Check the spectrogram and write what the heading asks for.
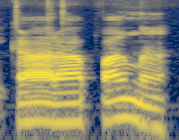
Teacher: Dessas 4 sílabas, a mais forte, a sílaba tônica, é o nã. Então, vejam que a sílaba tônica aqui é a última. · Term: oxítona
